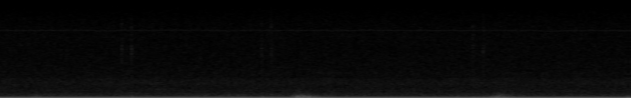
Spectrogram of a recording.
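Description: Steady low electrical hum with a few faint overtones, typical of mains hum picked up by the recording microphone. Two faint, brief low sounds come about four and six seconds in.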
